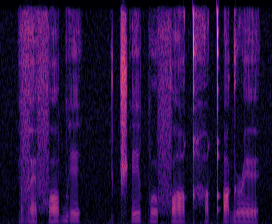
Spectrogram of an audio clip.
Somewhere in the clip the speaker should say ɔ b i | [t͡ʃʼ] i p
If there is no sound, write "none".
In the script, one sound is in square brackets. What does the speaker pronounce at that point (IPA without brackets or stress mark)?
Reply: t͡ʃʼ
